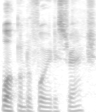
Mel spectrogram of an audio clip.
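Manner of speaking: slightly sultry voice. Host opening the podcast episode, in a sultry voice. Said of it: "A little sultriness".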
